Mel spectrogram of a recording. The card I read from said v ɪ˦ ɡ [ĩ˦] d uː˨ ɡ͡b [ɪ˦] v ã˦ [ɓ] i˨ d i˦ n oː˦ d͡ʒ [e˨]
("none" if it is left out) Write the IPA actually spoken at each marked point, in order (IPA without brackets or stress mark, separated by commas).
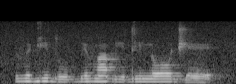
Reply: i˦, ɪ˦, ɓ, e˨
